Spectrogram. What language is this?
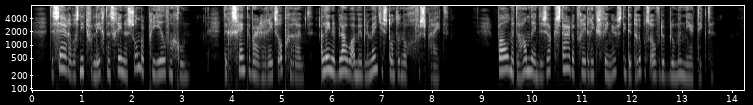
Dutch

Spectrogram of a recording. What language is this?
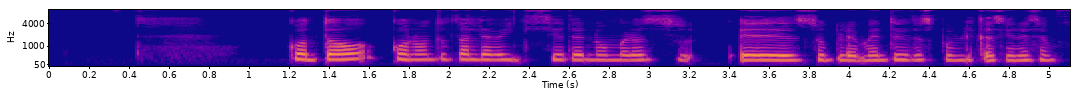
Spanish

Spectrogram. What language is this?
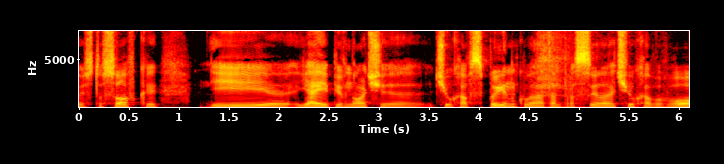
Ukrainian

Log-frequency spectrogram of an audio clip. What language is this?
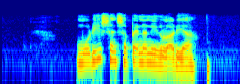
Catalan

